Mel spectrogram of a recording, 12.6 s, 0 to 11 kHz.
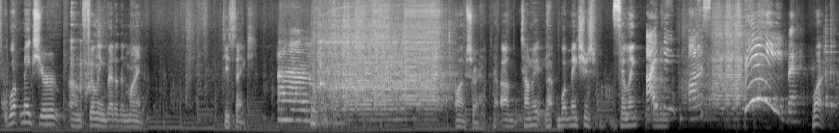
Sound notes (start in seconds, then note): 4.6 processor blending; 10.1 processor blending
